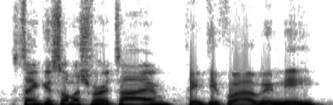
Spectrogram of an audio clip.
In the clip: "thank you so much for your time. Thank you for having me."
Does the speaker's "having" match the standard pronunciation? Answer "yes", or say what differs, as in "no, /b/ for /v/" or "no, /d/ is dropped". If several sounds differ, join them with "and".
no, /w/ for /v/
